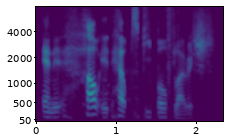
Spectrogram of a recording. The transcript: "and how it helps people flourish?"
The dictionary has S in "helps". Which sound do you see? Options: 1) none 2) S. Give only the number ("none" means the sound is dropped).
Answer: 2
